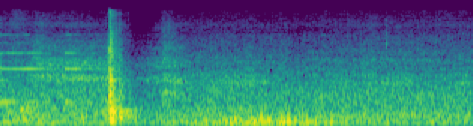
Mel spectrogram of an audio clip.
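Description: Dodge Journey's driver's door being shut: one sharp thump about half a second in, over steady outdoor background noise.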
